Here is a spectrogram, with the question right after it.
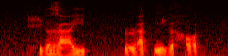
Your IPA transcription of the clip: h i˧˥ ə̯ ɣ a˧˥ j | ɹ a˨˩ t̚ ɲ i˧ ə̯ h ɔ˨˩ t̚

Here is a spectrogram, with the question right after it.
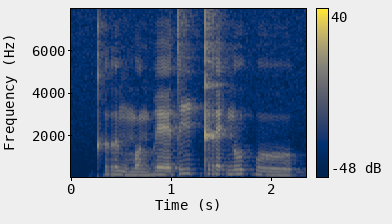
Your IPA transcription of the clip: kʰ r ɯ˨˩ ŋ m o˩˦ n b eː˧ t iː˥˩ k̚ t r e˥˩ ʔ n uː˥˩ p̚ w uː˧

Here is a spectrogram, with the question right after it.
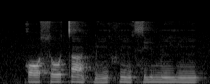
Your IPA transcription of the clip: k ɔ˧ s o˦ t ã˦˨ k͡p ĩ˨˦ f ĩ˦˨ s i˧ m ĩ˧ j ĩ˧

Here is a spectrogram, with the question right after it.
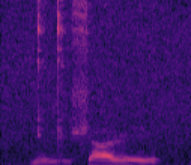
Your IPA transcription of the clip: ɖ ĩ ɖ i ʃ a ɭ e

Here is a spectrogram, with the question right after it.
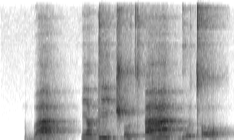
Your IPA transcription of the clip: b a˩˧˩ | i˧ lˠ d iː˥˨ t͡ʃʼ o˩˧˩ t͡sʼ aː˦˥ | ɡ o̰˦˥ tʼ ɔ̰˥˨

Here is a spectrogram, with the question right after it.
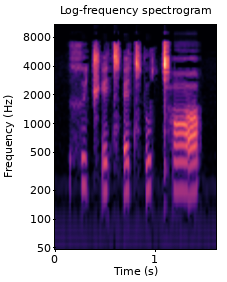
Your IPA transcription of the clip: x ʉ t͡ʃʼ e t͡sʼ ɛ t͡sʼ u ǀʰ ɑ

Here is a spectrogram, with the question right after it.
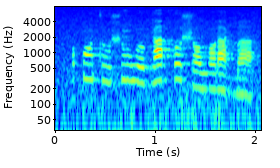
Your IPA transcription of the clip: f ɔ̃˦ t u˧ ʃ ũ˦ w o˧ ɡ a˦ h o˦˨ ʃ ɔ˨ w ɔ˨ ɾ a˨ ɡ͡b a˨

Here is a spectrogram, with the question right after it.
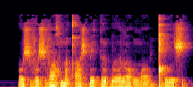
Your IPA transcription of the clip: o˨ ʃ v o˧ ʃ v ɔː˦ χ m ə˨ qʼ ɔː˨ ʃ k͡p e˧ k ə̃˦ ɓ ɤː˦ l ɔ˧ ŋ͡m ɔː˨ ɡ ǃʰ ẽː˦ ʃ

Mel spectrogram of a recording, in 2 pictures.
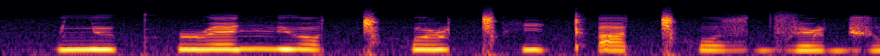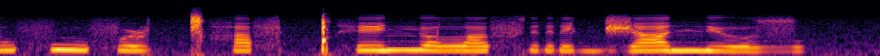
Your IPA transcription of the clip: lʲ u kʰ ɹ ɛ nʲ w ɔ ǀʰ ʊ ɭ ǀʰ i kʼ a ǀʰ o z d͡z ɪ ɭ d͡ʒ u f u f ʊ ɭ ǀʰ a f ǃʰ e nʲ o lˠ ɪ f r ɪ d͡ʒ a nʲ o z

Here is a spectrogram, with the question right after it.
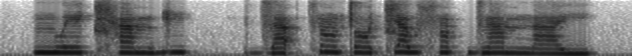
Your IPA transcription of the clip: n̪ w e˧ t͡ɕʰ ã˧ m ɡ i˦ k̚ | d͡z a˨ ʔ t͡s ɔ̃˥˧ t̪ ɔ˧ t͡ɕ a˦ w s ɔ̃˦ t̚ d͡z ã˥˧ m n̪ a˨˩ j

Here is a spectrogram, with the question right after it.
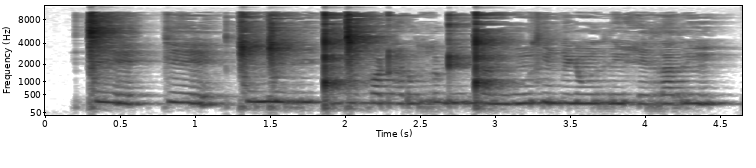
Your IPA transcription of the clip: ǀ e | k e | ǀ u ŋ͡ǀ ʉ r i ɡ͡ǃ a ŋ͡ǀ ɒ k ɒ ɖʱ a ɽ u r u ɖ ĩ ǃ a ɾ ĩ v ũ s ĩ mʲ e ɳ ũ r ĩ h e r a r ĩ

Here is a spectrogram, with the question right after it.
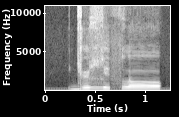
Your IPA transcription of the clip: ɟ ʏ ɮ i f l ɔ

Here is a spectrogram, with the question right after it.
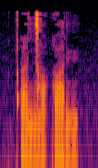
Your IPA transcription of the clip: qʼ i ŋ͡ǀ ɔ qʷ a ɾ y

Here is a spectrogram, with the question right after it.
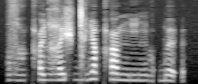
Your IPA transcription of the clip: zˤ a̤ qʰ u ʎ ʁ ɪ ʃ ɡ͡ǀ i qʰ u ŋ i ŋ ɔ̤ ʔ b ə ʔ

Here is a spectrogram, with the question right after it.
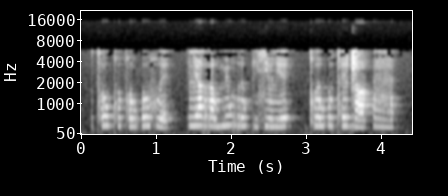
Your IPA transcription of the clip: tʼ o w kʼ u kʼ o w ʔ o xʷ e | lʲ ɑ r ɑ w m y w r ɯ w k i̤ sʲ ɯ w lʲ e | kʷʼ æ w ʔ u tʼ e ɖ͡ʐ ɑ | æ̤

